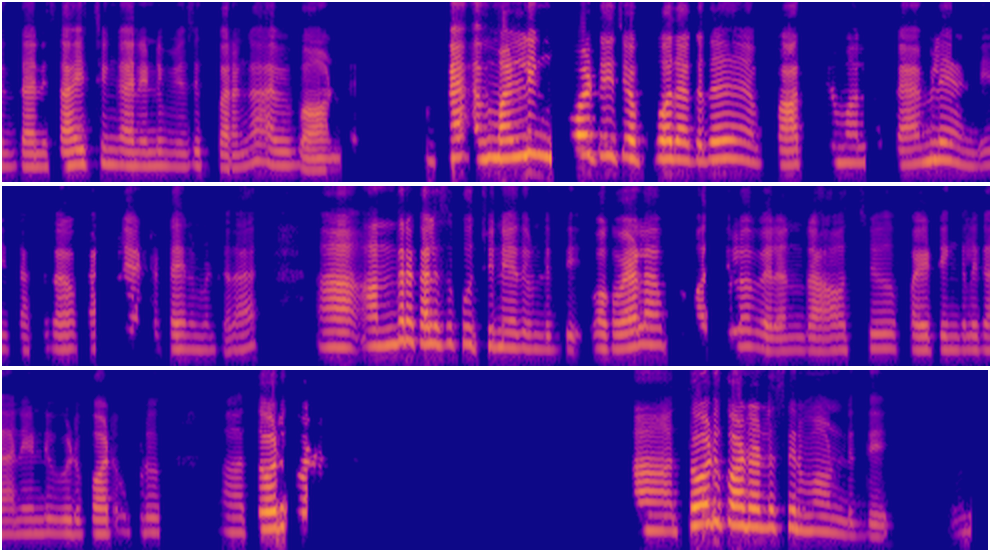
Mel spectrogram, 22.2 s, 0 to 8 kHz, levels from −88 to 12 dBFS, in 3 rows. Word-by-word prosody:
దాని 175 0 -5
సాహిత్యం 200 +2 -2
గానియ్యండి 185 0 -6
మ్యూజిక్ 185 +2 -16
పరంగా 170 +8 -8
అవి 190 -1 -7
బావుంటాయి. 140 - -6 0.5
ఇంక 240 +4 -11 0.2
అవి 280 +2 +2
మళ్ళీ 310 +4 +7
ఇంకోటి 330 +1 +5
చెప్పుకోదగ్గదే 270 -1 +4 0.4
పాత 200 +1 +1 0.2
సినిమాలు 225 0 -11 0.2
ఫ్యామిలీ 235 +6 -2
అండి 185 -1 -18 0.2
చక్కగా. 190 +1 -13 0.2
ఫ్యామిలీ 200 +4 -16
ఎంటర్‌టైన్‌మెంట్‌‍ 195 -2 -12
కదా! 190 +3 -15 0.6
ఆ! - - -2 0.3
అందరు 255 +6 +1
కలిసి 265 0 +1
కూర్చునేదుండిద్ది. 210 - -10 0.2
ఒకవేళ 205 +5 0 0.4
మధ్యలో 230 +1 -12
విలన్ 175 0 -9
రావచ్చు, 185 +4 -11 0.2
ఫైటింగ్లు 185 0 -10
గానీయండి, 190 +1 -14
విడిపాటు 190 0 -7
ఇప్పుడు 205 0 -16 0.6
ఆహ్, 205 -1 -12
'తోడికోడళ్ళు' 250 0 +3 2.4
ఆ! - - +2 0.3
'తోడికోడళ్ళు' 295 -3 +7
సినిమా 225 -4 -4
ఉండిద్ది. 165 -4 -16 0.5
హ్మ్, 205 +4 -27
205 Hz, 105 wpm, -22 LUFS, 185-255 Hz, 2.4 s, మళ్ళీ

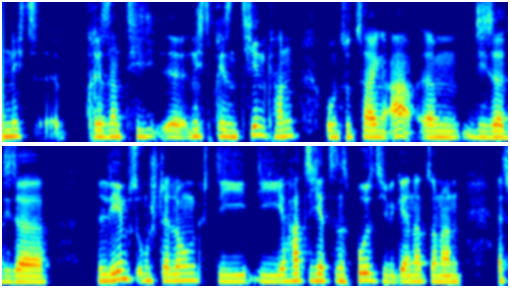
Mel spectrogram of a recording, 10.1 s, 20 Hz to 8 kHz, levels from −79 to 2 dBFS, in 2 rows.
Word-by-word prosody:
nichts, 145 +2 0
äh, 430 +1 -15 0.3
präsenti 140 +1 -3
äh, 135 -1 0
nichts 150 -1 -2
präsentieren 145 +5 -1
kann, 155 +2 -4 0.2
um 130 -1 -3
zu 130 - -5
zeigen: 135 0 +4
„Ah, - - +4
ähm, 130 0 +1
diese 130 -1 +1
diese 120 -1 +3 0.4
Lebensumstellung, 145 -1 +1 0.2
die 130 0 -3
die 130 -3 -2
hat 145 +1 +3
sich 145 0 0
jetzt 145 -1 +2
ins 135 -2 0
Positive 140 -5 0
geändert“, 130 +1 +1
sondern 125 -1 +1 0.3
es 140 -1 -4
135 Hz, 150 wpm, -24 LUFS, 130-145 Hz, 0.4 s, zeigen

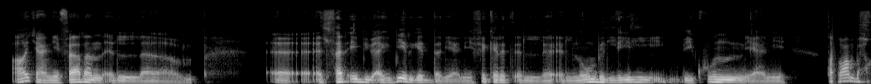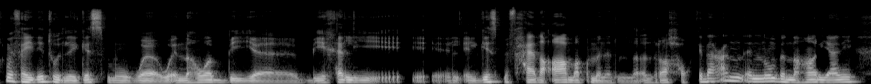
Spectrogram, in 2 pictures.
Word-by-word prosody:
آه، 150 +6 +3
يعني 95 -3 +1
فعلًا 110 -2 +3
ال 85 -2 -1
آمم 80 -2 -6 0.7
آآ - - -3
الفَرق 130 +1 +2
بيبقى 110 -4 +2
كبير 115 +7 +4
جدًا، 95 -5 -1
يعني 80 +1 -6
فكرة 100 +1 -1
ال 85 -3 -4 0.2
النوم 100 +8 +3
بالليل 105 0 +1
بيكون 105 +1 +2
يعني 80 0 -5 0.4
طبعًا 150 +3 0
بحُكْم 150 +4 -1
فايدته 115 -1 +3
للجسم 95 +3 0
و 90 -2 -1
وإن 85 +2 +2
هو 100 +2 +2
بي 90 -2 -1 0.4
بيخلّي 95 +3 -1 0.3
آآ - - -8
ال - - -9
الجسم 110 +6 0
في - - -6
حالة 105 -2 +2
أعمق 100 -2 +2
من 85 -4 -1
ال 80 0 -10
الراحة 95 +4 -4
وكده، 130 +3 -2
عن 165 +3 -1
النوم 140 0 +3
بالنهار 110 -2 +2
يعني 110 +2 +1
100 Hz, 140 wpm, -22 LUFS, 85-110 Hz, 0.7 s, كبير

